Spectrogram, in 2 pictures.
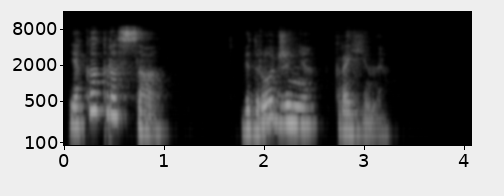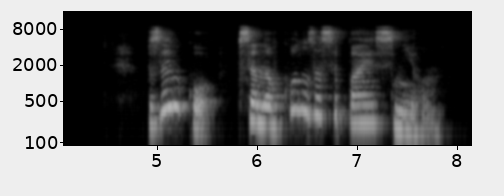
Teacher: в кінці речення інтонація понижується це є інтонація завершення речення · при читанні простого речення голос спершу підвищується робиться невеличка пауза а в кінці речення голос спадає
